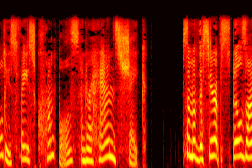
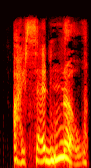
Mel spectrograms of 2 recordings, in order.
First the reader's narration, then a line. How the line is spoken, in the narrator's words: Mother Bear growls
